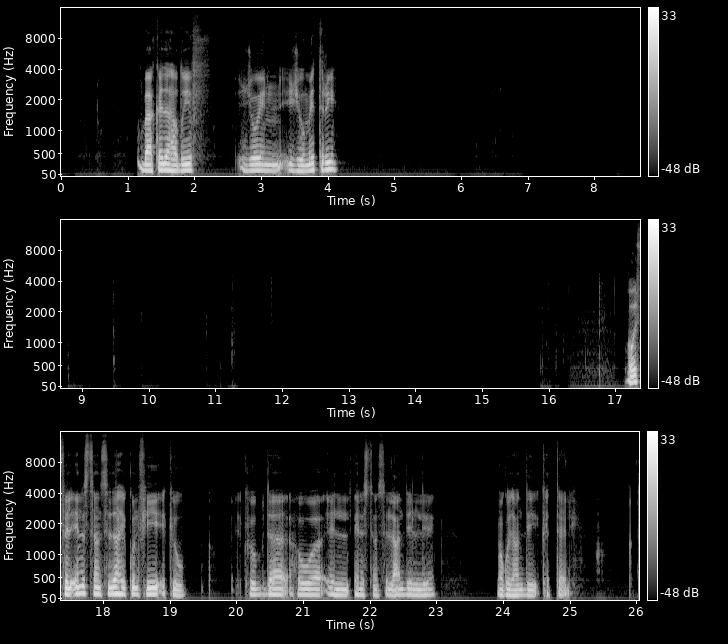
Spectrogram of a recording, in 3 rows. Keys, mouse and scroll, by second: 1.0 shift+a, 5.2 shift+a, 8.9 click, 9.7 click, 10.4 click, 10.7 scroll down 1, 10.9 alt+shift+middle click, 11.4 click, 12.2 click, 13.4-14.2 drag, 14.9-15.7 drag, 15.9 alt+shift+middle click, 18.1 shift+a, 22.9-23.8 drag, 24.2 scroll down 1, 24.5-24.9 alt+middle drag, 25.0-25.5 scroll up 4, 25.7-26.0 alt+shift+middle drag.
